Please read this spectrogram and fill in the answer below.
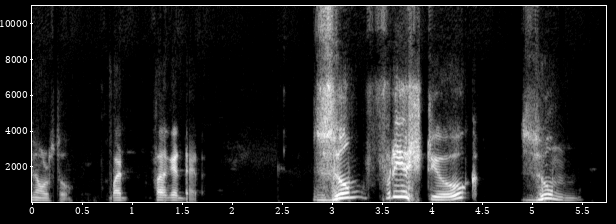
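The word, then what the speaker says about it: Frühstück: The does फ्रियुस्ट्यूक, pronunciation कैसे करते हैं, देखो यू उमलाउट है, अगेन यू उमलाउट.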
